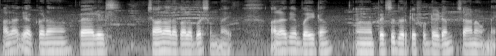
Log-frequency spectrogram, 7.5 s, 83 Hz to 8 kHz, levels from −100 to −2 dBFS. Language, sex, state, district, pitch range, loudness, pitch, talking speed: Telugu, male, Andhra Pradesh, Sri Satya Sai, 115-125 Hz, -17 LUFS, 120 Hz, 130 wpm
